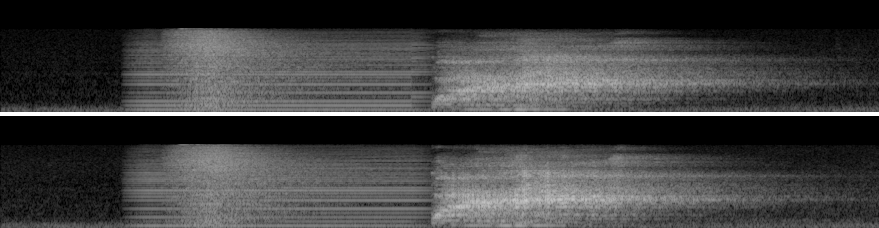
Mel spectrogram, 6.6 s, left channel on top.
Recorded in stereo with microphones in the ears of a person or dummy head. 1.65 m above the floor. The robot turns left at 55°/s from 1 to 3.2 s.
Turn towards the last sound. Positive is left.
turn(degrees=-50)  # may be behind; listen again after turning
